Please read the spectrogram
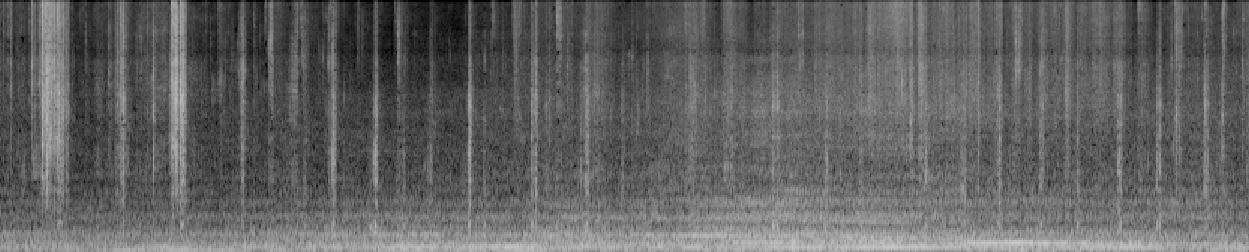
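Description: Crunching bites into a crisp fried tostada shell, two loud crunches in the first few seconds, then chewing with many smaller crackles. A steady low hum runs underneath.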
